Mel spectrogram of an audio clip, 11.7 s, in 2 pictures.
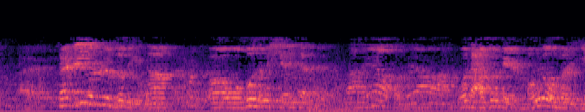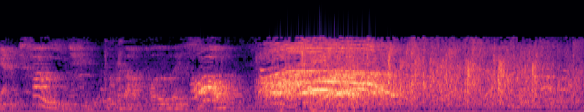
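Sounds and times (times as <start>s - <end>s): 
speech: 0.6s - 9.0s
audience applause: 8.6s - 11.6s.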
